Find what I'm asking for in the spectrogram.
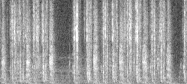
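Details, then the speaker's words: Salvage-auction car, wet: starter clicks in rapid chattering bursts with short pauses, engine won't crank; sometimes seems to try cranking, other times sounds locked. Cause unconfirmed. "this is weird sometimes it sounds like it tries to crank and other times she sounds like she's locked that doesn't sound good guys"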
